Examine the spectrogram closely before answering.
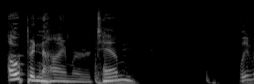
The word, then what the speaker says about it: Oppenheimer: He's the character from that movie called Oppenheimer, Tim. I believe it's pronounced Oppenheimer.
